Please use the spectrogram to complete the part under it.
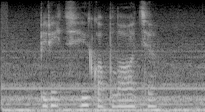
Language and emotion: Russian, sad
